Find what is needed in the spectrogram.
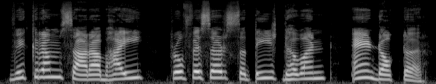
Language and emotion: Sindhi, neutral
